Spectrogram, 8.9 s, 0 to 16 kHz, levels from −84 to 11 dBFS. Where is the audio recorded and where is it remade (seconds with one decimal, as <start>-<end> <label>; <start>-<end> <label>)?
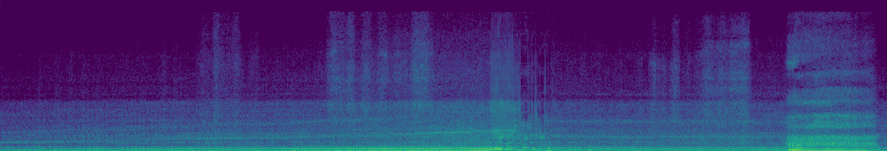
0.0-4.9 recorded; 4.9-5.5 remade; 5.5-8.9 recorded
